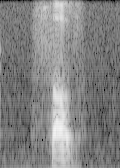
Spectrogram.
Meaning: saz
- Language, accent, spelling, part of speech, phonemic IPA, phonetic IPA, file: Armenian, Eastern Armenian, սազ, noun, /sɑz/, [sɑz], Hy-սազ.ogg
